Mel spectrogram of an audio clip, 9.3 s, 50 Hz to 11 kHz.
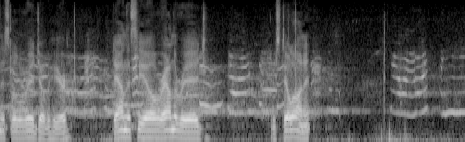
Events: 0.0s-1.4s: man speaking
0.0s-9.3s: wind
0.0s-9.3s: animal
1.4s-1.5s: tick
2.1s-4.1s: man speaking
5.4s-6.2s: man speaking
5.9s-5.9s: tick
7.6s-7.7s: tick

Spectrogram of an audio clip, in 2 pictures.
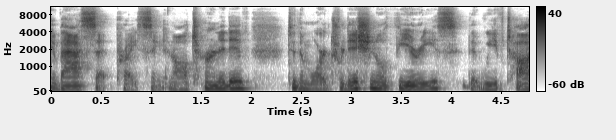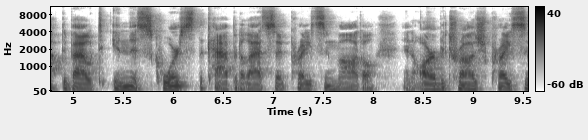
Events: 0.0s-2.0s: man speaking
0.0s-9.5s: background noise
2.0s-2.3s: breathing
2.4s-8.0s: man speaking
8.1s-8.3s: breathing
8.3s-9.5s: man speaking

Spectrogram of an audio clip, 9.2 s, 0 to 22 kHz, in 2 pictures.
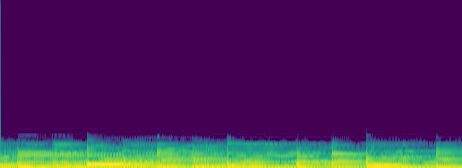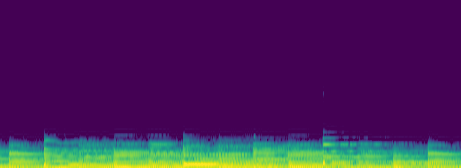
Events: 0.0s-9.2s: music

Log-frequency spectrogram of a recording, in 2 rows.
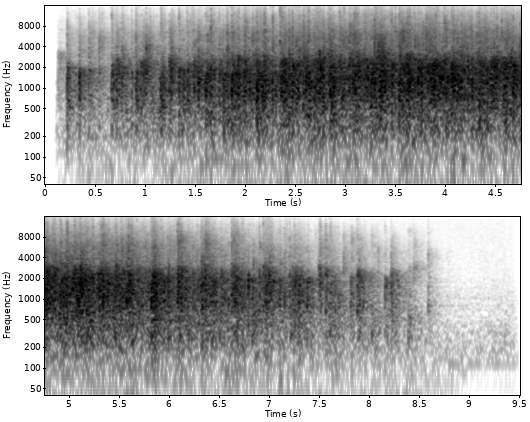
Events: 0.1s-9.5s: background noise
0.1s-8.8s: applause

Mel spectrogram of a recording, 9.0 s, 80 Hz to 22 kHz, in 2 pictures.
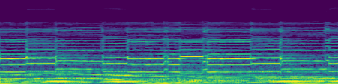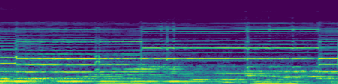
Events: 0.0s-9.0s: music

